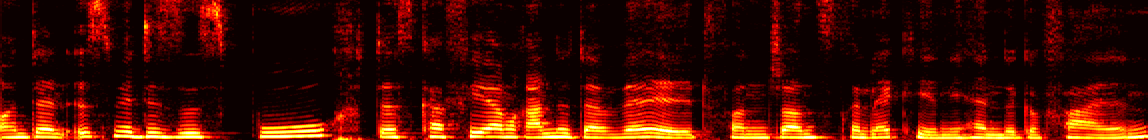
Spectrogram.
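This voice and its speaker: A woman speaks at a medium pitch and a moderate pace, with fairly even intonation. The recording is very clean, with a silent background. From Hamburg, Germany. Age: 30s. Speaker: podcast co-host, blogger. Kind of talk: casual podcast introduction.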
